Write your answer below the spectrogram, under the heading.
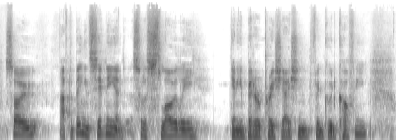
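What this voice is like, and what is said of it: Australian accent. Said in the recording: “someone with an Australian accent”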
